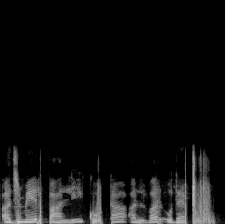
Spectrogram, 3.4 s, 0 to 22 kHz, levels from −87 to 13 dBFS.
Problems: none marked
